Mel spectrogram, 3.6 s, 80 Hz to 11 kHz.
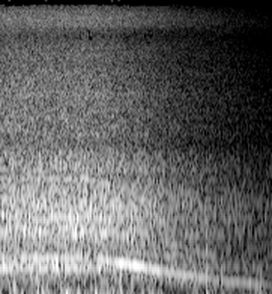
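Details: Replacement SPAL 13-inch brushless sealed radiator fan for a KRX 1000, bench-run: smooth, clean tone sliding steadily down in pitch as the fan coasts, with no rattle or scrape; healthy fan.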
